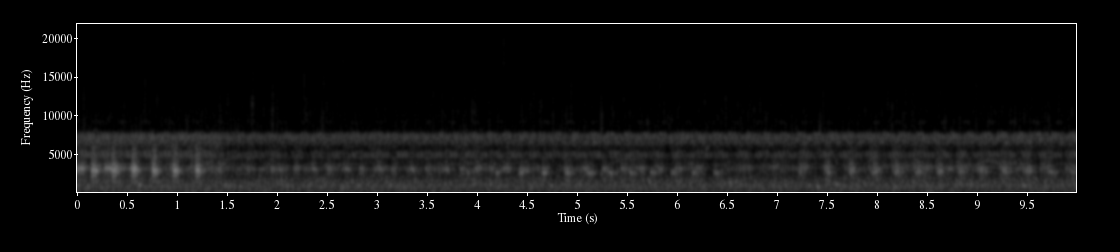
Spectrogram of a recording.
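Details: Frogs calling beside flowing water in a natural setting: a quick series of short bright pulsed notes at the start, then steady chirring from insects over a constant hiss of running water.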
